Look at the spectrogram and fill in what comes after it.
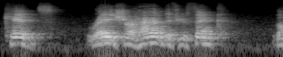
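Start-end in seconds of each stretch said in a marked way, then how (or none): none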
